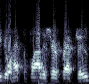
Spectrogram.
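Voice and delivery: ordinary delivery

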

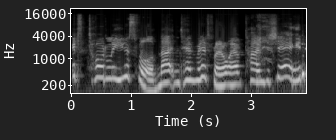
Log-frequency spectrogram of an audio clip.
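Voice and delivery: high, mocking singsong.

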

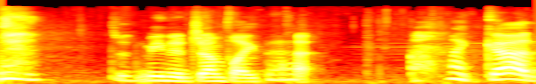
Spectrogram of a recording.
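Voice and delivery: cracking, breaking voice. A speaker reacts after jumping during a group bit, voice cracking. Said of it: "My voice is cracking like crazy today".

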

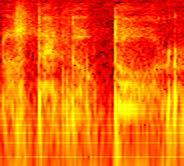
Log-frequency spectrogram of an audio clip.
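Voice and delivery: sickly man's faint, slow, breathless whisper.

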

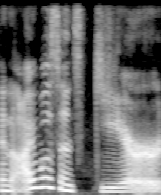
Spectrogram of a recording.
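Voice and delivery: put-on creepy little-girl voice, spoken very slowly. Retelling what she said on a hypnosis tape: imitating own little girl's voice. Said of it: "my voice literally changed to a little girl's voice".

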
